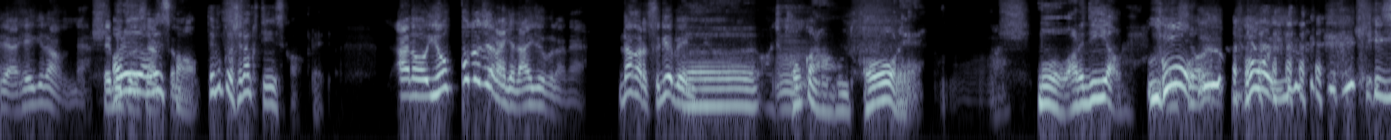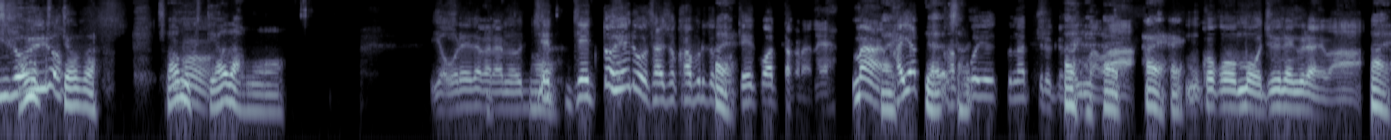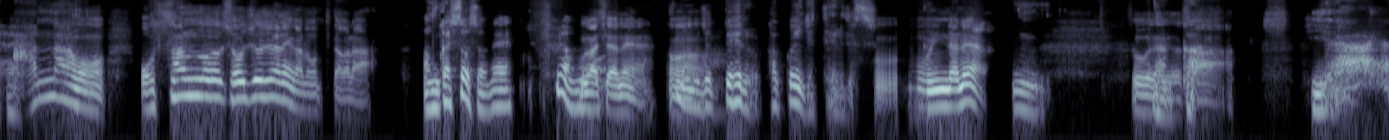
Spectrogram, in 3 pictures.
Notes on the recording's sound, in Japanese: ZOOMで収録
